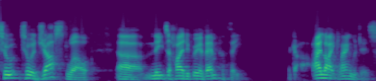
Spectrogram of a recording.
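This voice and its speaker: Speaking at a moderate pace with an English accent, a man with a fairly high pitch uses lively intonation and vocal fry, broken by long, frequent pauses. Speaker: business executive. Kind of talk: podcast interview.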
